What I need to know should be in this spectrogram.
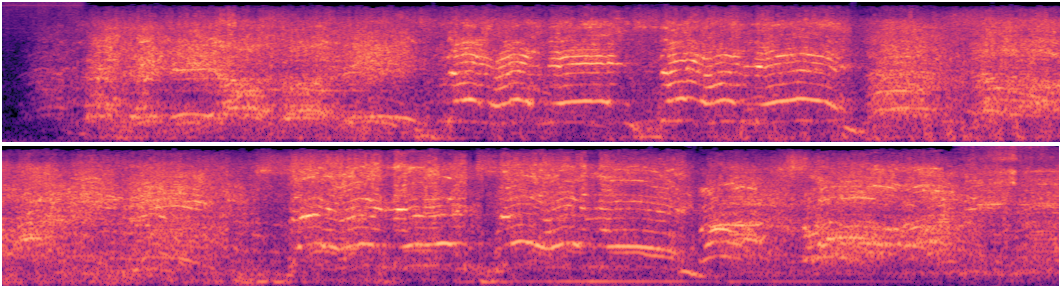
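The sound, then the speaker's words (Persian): Crowd of protesters in London chanting slogans in support of Mahsa Amini and the Woman, Life, Freedom movement, with many voices shouting repeated phrases in unison, loud and sustained throughout. “این صدای گروهی از معترضان در لندن است که در حمایت از مهسا امینی و جنبش زن، زندگی آزادی شعار می‌دهند.”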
